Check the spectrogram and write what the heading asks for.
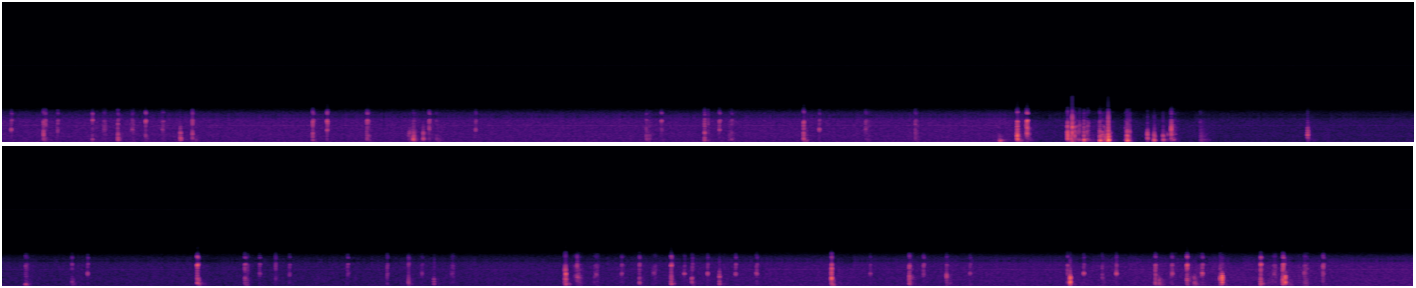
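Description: Irregular clicks and taps on an open conference-call line, coming in scattered clusters over a low hiss, with a louder flurry of knocks about ten seconds in.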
